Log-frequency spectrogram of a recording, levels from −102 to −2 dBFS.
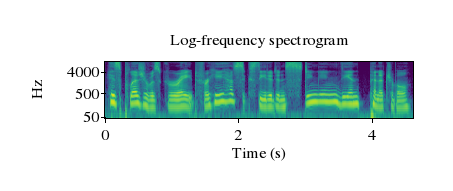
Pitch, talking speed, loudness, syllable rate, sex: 175 Hz, 155 wpm, -21 LUFS, 4.7 syllables/s, female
